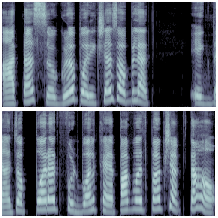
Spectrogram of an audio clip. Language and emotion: Goan Konkani, happy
